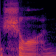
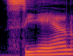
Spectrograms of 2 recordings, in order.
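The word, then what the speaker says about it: Sean: it's very funny because i have the non-phonetic way of spelling shawn so s-e-a-n my name has been mispronounced maybe like three or four different ways and the best part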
